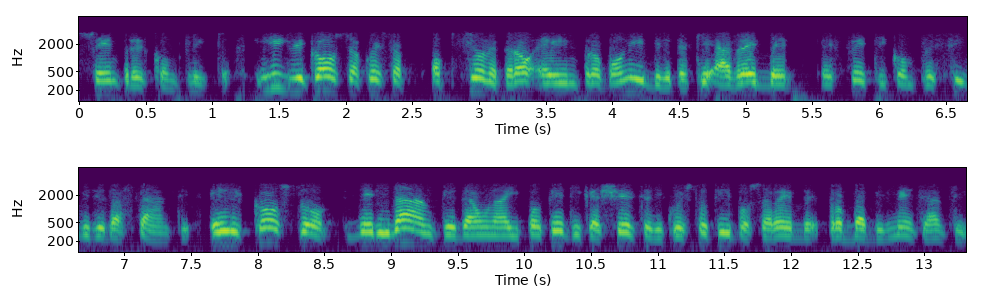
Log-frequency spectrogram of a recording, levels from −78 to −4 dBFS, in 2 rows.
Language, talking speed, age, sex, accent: Italian, 135 wpm, 50-69, male, native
